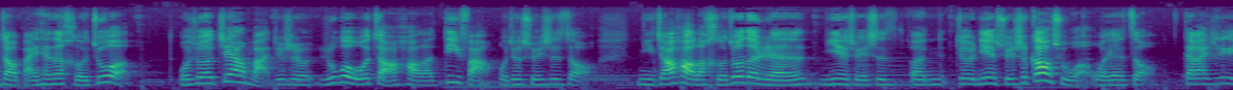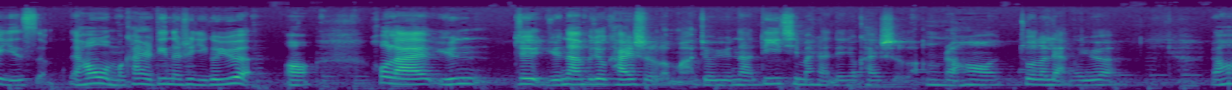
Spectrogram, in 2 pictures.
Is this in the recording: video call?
no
